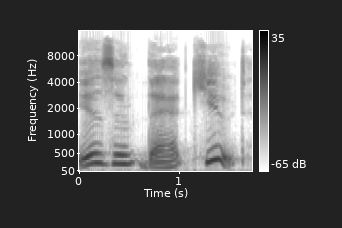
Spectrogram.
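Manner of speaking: high, slow, charmed reaction. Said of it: "at first I went".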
